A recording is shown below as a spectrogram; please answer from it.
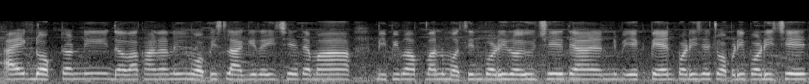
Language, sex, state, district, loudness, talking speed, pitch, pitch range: Gujarati, female, Gujarat, Gandhinagar, -15 LUFS, 190 wpm, 235 Hz, 235-245 Hz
